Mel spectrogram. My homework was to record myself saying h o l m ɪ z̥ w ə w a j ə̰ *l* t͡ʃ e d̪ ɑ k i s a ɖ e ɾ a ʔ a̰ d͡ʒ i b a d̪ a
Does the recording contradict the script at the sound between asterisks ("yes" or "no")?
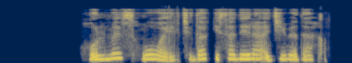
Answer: no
